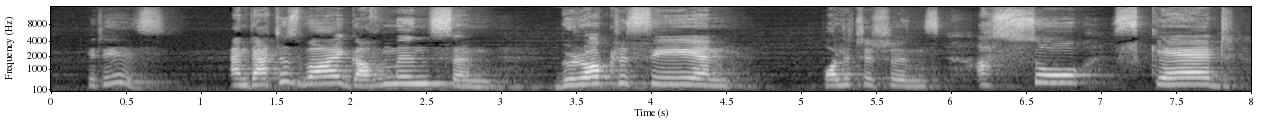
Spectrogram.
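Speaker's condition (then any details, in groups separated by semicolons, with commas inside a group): No condition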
